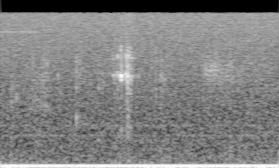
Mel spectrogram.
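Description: A person chewing a spoonful of curry and rice, with faint mouth sounds and a small click about a second in. A steady low hum runs underneath throughout.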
